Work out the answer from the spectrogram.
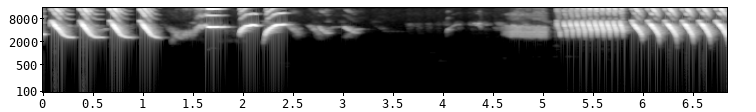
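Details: Canary singing for training young birds: descending whistles, rising upslurred notes and soft twitters, a pause, then a short buzz and a fast rolling trill with sweeping notes.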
